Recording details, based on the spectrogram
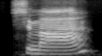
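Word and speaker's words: שמה: called homophones in english things that sound the same but are spelled differently shema for her name and shema right for listen you literally you'd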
